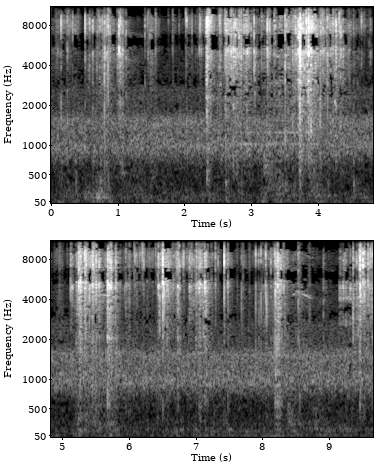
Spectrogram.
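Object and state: Bar soap being carved.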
